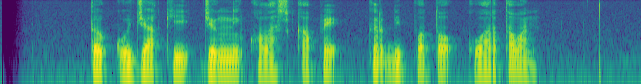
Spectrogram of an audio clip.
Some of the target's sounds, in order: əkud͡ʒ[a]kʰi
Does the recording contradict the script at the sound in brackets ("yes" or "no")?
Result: no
